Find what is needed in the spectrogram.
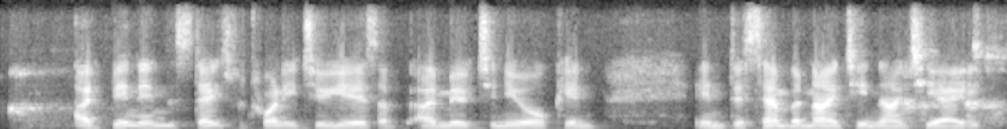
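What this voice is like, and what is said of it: Non-American accent. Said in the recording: “I'm a proud New Yorker, despite the accent”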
